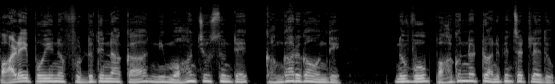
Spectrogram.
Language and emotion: Telugu, fearful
